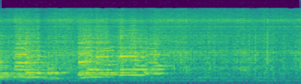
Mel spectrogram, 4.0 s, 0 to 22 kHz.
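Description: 1920s jazz band on a shellac 78 rpm record playing through a Victrola 8-9 phonograph: the horns end on a held final chord about two seconds in. After it only the needle's surface hiss and faint crackle remain.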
